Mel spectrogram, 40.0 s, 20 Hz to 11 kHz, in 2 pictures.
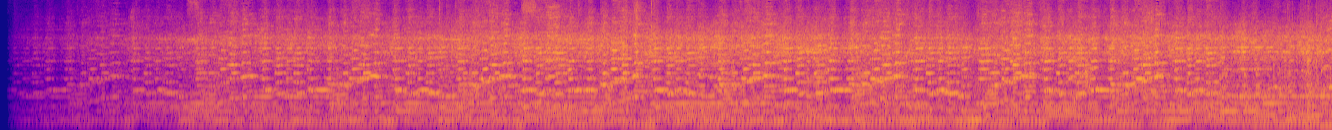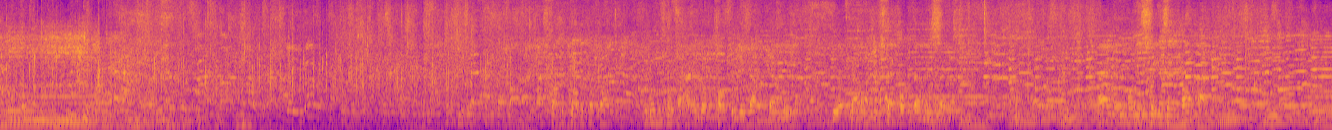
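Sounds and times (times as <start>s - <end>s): ceilidh band dance tune: 0.9s - 24.2s, 26.2s - 39.9s
crowd chattering: 1.0s - 39.9s.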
